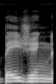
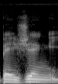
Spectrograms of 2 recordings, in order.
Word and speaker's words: Beijing: The language actually changed so that that J in Beijing used to be pronounced kind of like a hard C or a K.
